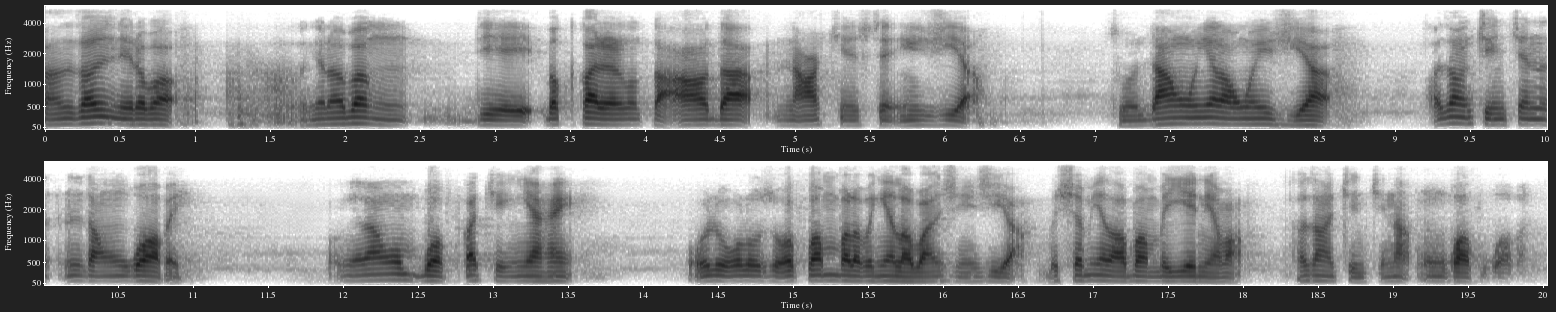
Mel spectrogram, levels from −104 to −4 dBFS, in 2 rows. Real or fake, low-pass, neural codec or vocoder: fake; 5.4 kHz; codec, 24 kHz, 0.9 kbps, DualCodec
